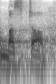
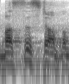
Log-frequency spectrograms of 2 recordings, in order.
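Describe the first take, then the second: First: "bus stop" as one word, single s; connected words. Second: "bus stop" with an extra vowel, bus-is-stop; unconnected words. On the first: Teacher corrects the class, bus stop connected. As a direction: slide bus straight into top. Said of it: "connect ചെയ്ത് പറയാ". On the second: Teacher shows the class the mistake, bus stop unconnected. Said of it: "We don't say". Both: Shown as a demonstration.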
